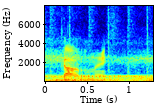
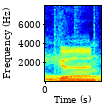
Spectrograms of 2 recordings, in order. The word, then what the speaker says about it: Gaerne: And yes, it's pronounced Garnay, not Gern or Gay-urn, as most of us have been saying for years.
